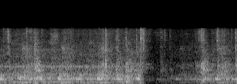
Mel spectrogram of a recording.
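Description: Hands rattling and scraping cables and a drive inside a desktop computer's metal case, the clatter stopping abruptly about one and a half seconds in.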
